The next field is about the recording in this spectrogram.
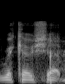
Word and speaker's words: Ricochet: That's how you say it, isn't it? Ricochet. – Yep. Sure.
